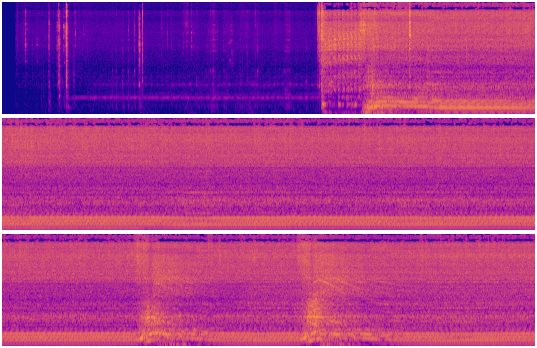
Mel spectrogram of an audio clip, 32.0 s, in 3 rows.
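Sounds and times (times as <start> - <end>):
car engine starting and revving: 6.3 - 31.9.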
